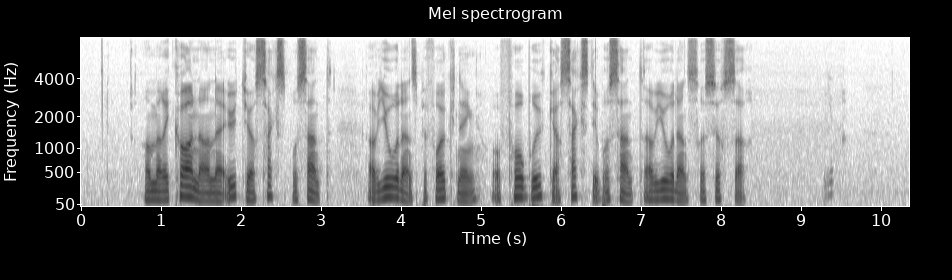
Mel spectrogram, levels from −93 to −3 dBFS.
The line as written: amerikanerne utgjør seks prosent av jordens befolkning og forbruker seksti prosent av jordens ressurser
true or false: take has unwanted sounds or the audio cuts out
true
